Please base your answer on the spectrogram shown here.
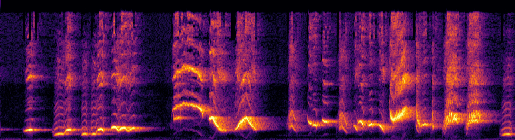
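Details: A white-rumped shama, trained to sing freely, gives a dense, fast song of sweeping whistles, rapid trills and high buzzy notes in three bursts, with short gaps between them.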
